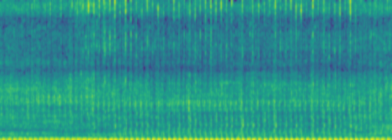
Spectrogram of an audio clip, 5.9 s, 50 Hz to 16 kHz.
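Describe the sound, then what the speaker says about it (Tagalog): A Yamaha Mio Soulty scooter bored to 199cc on a top speed run, its engine droning loud and close with a steady, fast pulsing beat that holds throughout. "Try lang natin i-top speed yung motor ni Kamatic."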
